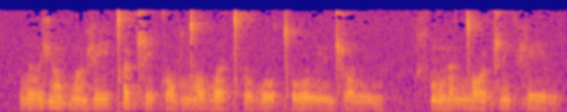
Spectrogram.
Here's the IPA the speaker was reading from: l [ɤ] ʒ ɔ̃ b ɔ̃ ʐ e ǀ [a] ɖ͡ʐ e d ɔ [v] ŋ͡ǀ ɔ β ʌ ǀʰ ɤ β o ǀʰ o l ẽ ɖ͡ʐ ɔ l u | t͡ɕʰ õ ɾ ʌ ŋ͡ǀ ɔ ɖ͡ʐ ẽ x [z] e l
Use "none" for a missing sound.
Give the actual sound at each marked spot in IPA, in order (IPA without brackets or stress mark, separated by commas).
ɤ, ʌ, v, ʐ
